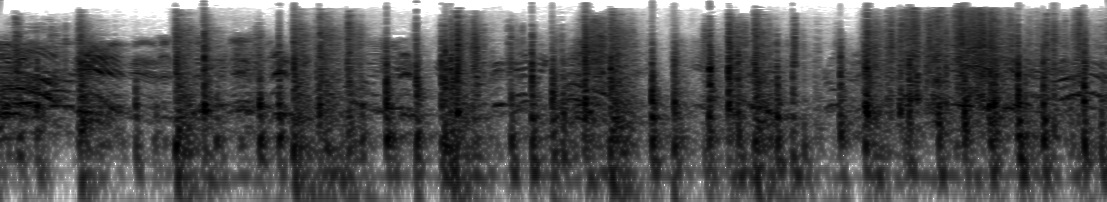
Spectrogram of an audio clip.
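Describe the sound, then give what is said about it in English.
Repeated heavy thuds and bangs against a door as a crowd of men tries to break it down, coming in an irregular pounding rhythm, loud, with shouting voices of the crowd mixed in throughout. “Break that door down.”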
